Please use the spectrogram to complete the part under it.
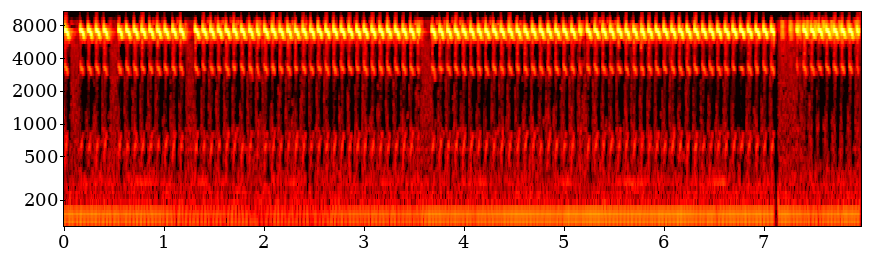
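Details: Korean yeoul-allak-bangul-beolle cricket, 2020 National Institute of Biological Resources sound: sharp, quick pulsed trill, starting in short bursts, then long unbroken runs, a brief drop near the end, low background hum.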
